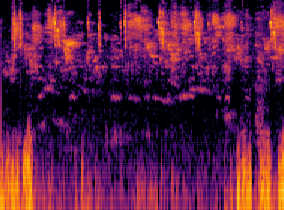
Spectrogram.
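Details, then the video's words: A group of finches twitters with quick, high, scratchy chirps in steady bursts, with a few dull low taps at the start and end. "Cute Birds Chirping Sounds | Beautiful Finches Playing"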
